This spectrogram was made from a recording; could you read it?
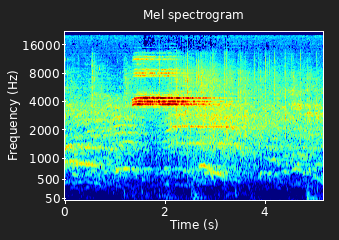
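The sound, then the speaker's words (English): A referee's whistle shrills once, a sustained piercing blast lasting about a second, called for a turnover at a basketball game involving the Oilers, rising above the steady murmur of an indoor arena crowd with a ball thumping on the court. “And he's whistled for the turnover.”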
